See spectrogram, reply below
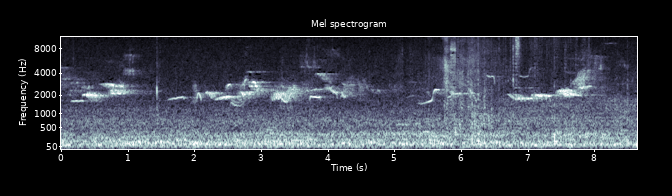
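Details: In summer, a common swift clinging to a neighbour's wall near nest boxes gives harsh, buzzy, wavering screams in short bursts, pausing before a final run of calls, over a steady low rumble.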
